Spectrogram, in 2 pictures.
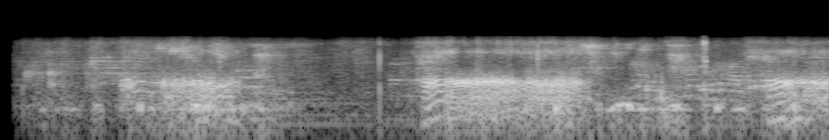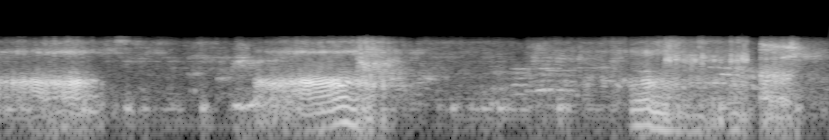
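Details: Man snoring: loud, rough, rattling snores repeating with each breath, some with a musical buzz.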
